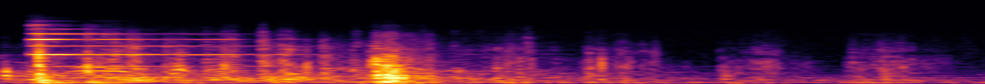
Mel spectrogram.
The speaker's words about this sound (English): This is our train here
